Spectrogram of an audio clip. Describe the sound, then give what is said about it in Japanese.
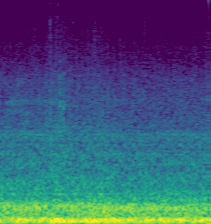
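A steady, deep rumble inside a car driving on the road during a commute, continuous and fairly loud with no voices or distinct events over it. “環境っていうのが運転中なんですよ通勤中。”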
